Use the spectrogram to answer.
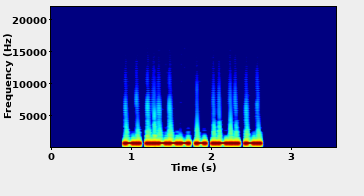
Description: Morse code, heard as a keyed tone, about 36 wpm, 700 Hz. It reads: N2TLN
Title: USA Call Signs - 5 Characters - 4x Character Spacing - 35wpm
